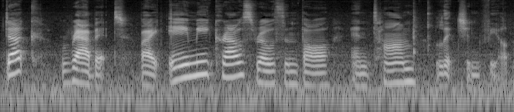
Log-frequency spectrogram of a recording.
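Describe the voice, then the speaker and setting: Lively woman reading to children. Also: on the low side, slow, slight background noise. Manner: animated, encouraging, playful sound effects. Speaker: teacher. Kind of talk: reading a picture book aloud to children.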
